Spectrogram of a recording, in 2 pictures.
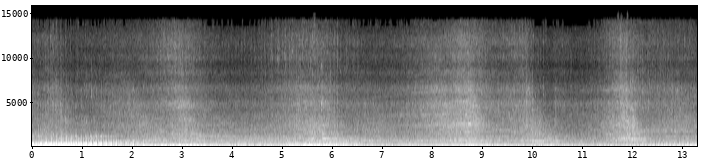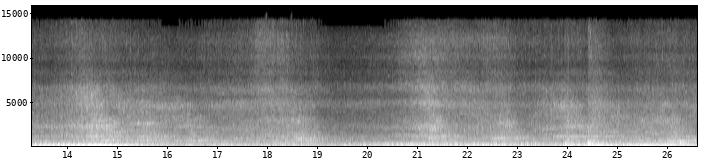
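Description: A long column of motorcycles rides past one after another, engines rumbling.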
